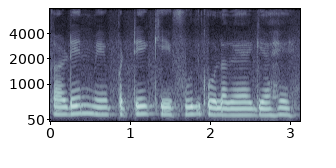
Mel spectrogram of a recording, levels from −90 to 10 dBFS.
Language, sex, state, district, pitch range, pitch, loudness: Hindi, female, Arunachal Pradesh, Lower Dibang Valley, 170-200 Hz, 185 Hz, -15 LUFS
